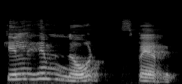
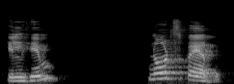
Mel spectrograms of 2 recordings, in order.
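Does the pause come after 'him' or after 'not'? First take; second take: after not; after him. First: The pause comes after the word 'not'. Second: The pause comes after the first 'him'. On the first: Do not kill him; spare him. "Pose ചെയ്യുന്നത് kill him not, അവിടെ ആ comma വരുന്നെങ്കിലോ" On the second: Kill him and do not spare him. "Kill him എന്ന് പറഞ്ഞിട്ട് ഞാൻ നിർത്തുവോ?"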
